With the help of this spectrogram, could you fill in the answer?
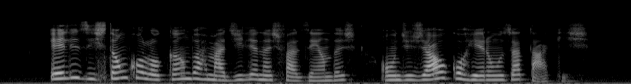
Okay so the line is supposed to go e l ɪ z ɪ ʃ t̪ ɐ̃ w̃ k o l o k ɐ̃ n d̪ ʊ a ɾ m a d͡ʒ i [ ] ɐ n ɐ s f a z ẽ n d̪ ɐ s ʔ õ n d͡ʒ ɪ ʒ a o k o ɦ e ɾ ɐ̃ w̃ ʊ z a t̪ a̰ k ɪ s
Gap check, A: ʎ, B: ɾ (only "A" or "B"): A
